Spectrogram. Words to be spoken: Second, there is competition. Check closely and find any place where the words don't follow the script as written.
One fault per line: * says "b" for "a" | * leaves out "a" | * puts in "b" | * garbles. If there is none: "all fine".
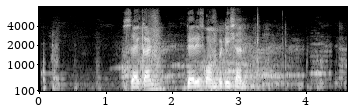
all fine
